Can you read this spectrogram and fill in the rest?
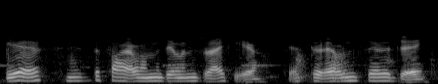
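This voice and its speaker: An actress playing a brisk, obliging store credit clerk in a 1950s radio drama. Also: female voice, low-pitched, slight background noise, lightly acted. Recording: tinny lo-fi 1950s radio broadcast.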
